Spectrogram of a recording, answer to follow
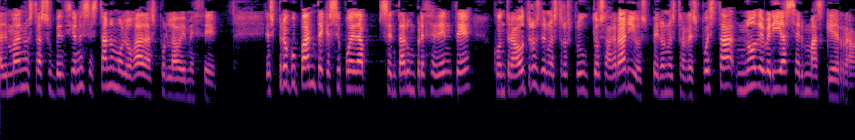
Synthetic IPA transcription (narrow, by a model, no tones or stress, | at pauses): aðe̞maznwe̞st̪ɾasːuβbe̞n̟θjo̞ne̞se̞st̪ano̞mo̞lo̞ɣ̞að̞aspo̞ɾlaoeme̞θe̞ | e̞spɾeokupant̪e̞ke̞se̞pwe̞ðase̞nt̪aɾumpɾe̞θe̞ðe̞nt̪e̞ | ko̞nt̪ɾao̞t̪ɾo̞zðe̞nwe̞st̪ɾo̞spɾoðuk̚t̪o̞saɣ̞ɾaɾjo̞spe̞ɾo̞nwe̞st̪ɾarespwe̞st̪ano̞ð̞e̞βe̞ɾiase̞ɾmazɣe̞ra̰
